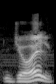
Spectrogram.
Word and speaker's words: Joel: Que hasta Dan Hardy tuvo que salir a pronunciar Joel, que es como se pronuncia.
